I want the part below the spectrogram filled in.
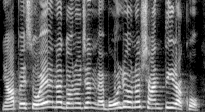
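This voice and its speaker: An angry, tired young wife snapping sharp reprimands, voiced by a woman recapping the story. Her voice sits high and firm. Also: fast. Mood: scolding. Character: angry weary young wife, scolding in hushed tones.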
